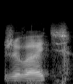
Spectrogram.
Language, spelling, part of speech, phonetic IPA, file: Russian, жевать, verb, [ʐɨˈvatʲ], Ru-жевать.ogg
- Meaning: 1. to chew, to munch 2. to ruminate, to masticate 3. to repeat with tiresome monotony, to repeat something monotonously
